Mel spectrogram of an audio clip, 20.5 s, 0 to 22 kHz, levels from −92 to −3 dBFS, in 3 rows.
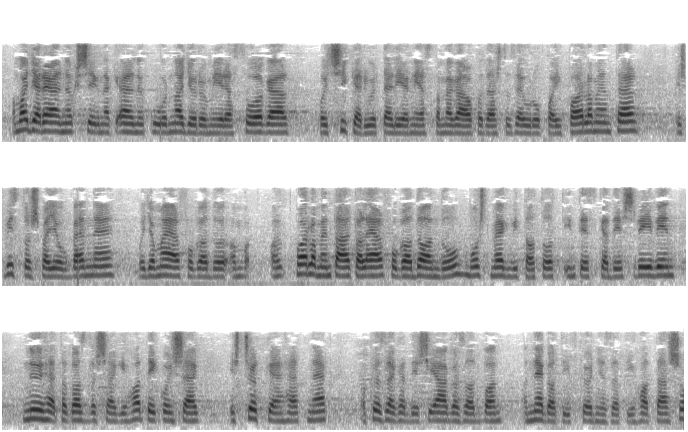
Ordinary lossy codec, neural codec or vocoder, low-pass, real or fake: MP3, 64 kbps; none; 7.2 kHz; real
